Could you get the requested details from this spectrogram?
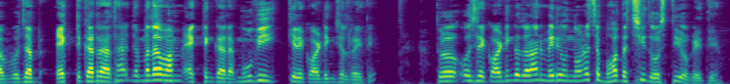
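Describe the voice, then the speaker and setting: A man with a fairly high voice teaches a live online science class. He talks in a chatty, teasing way, and keeps asking his students questions before answering them himself. The sound is dry and close to the mic, with no room echo. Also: a little mellow.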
